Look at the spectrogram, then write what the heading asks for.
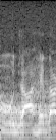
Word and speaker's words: مجاہدہ: جہد سے مجاہدہ، اصل میں ہم مجاہدہ کہہ دیتے ہیں، عربی میں اس کا تلفظ مجاہدہ ہوگا، اس لیے کہ یہ باب ہے مفاعلہ.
